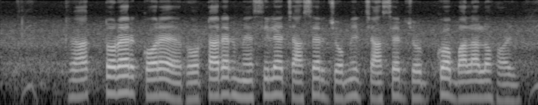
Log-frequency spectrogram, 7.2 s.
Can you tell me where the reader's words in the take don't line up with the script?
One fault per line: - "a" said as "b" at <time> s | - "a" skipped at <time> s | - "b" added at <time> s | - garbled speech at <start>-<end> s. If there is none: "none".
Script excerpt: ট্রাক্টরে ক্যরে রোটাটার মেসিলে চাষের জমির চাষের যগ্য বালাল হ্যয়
none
